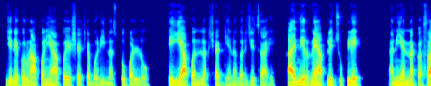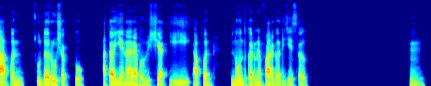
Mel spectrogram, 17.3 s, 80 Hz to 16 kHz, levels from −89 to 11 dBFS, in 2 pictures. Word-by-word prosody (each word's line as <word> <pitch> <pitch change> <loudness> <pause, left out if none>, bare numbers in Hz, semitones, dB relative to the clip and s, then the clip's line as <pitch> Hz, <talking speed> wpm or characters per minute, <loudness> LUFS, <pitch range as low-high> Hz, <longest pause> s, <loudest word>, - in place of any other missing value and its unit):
जेणेकरून 130 +2 0
आपण 125 +2 +1
या 125 -1 +2
अपयशाच्या 110 0 -2
बळी 105 0 -6
नसतो 105 +4 -6
पडलो, 95 -3 -4 0.4
तेही 115 +5 +2
आपण 120 -3 +4
लक्षात 110 +1 -3
घेणं 105 -2 -7
गरजेचं 100 +1 -5
आहे. 95 0 -4 0.3
काय 130 - +8
निर्णय 130 0 +2
आपले 125 0 +2
चुकले 125 +3 0 0.7
आणि 115 +2 -1
यांना 115 +2 +2
कसा 110 +6 +5
आपण 130 +2 +2 0.3
सुधारू 115 +5 +3
शकतो, 110 -9 -5 0.4
आता 120 - +5
येणाऱ्या 115 +1 +3
भविष्यात, 110 +1 -2
हेही 110 +6 -4
आपण 115 +2 -1 0.5
नोंद 130 +3 0
करणं 120 +1 +2
फार 115 +1 +6
गरजेचं 100 -2 -5 2.1
हं. 110 -5 -8
115 Hz, 115 wpm, -25 LUFS, 105-125 Hz, 2.1 s, काय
